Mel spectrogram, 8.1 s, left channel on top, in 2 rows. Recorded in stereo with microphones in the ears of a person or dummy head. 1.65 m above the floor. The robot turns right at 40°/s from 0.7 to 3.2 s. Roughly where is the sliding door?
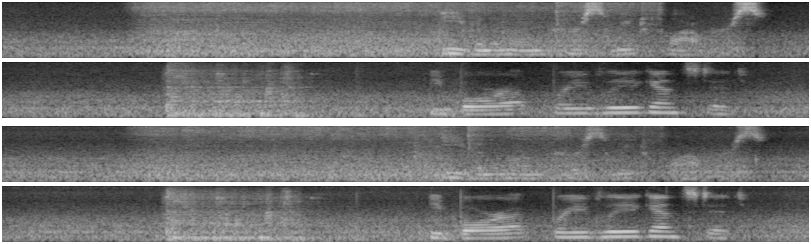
Centre.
